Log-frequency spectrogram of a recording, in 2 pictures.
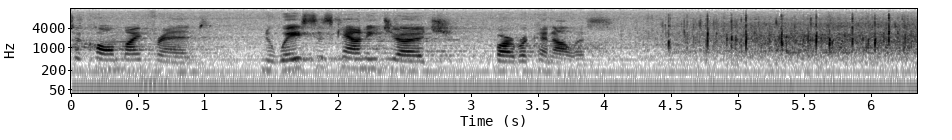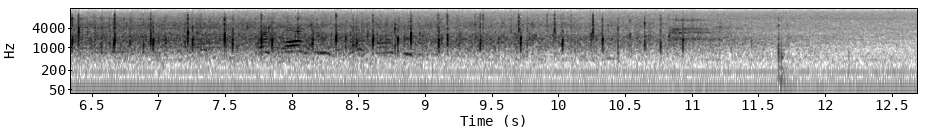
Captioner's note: applause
